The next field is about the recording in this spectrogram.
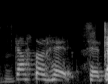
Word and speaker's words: Castor Head: Castor Head. Castor. De cabeza, así como Castor Head. – Sí, es como, como Motorhead, pero con Castor.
